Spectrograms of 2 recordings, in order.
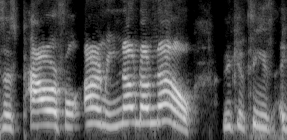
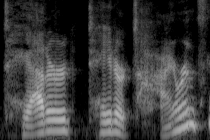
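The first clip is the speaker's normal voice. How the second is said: puzzled; 3 semitones lower, 11 dB quieter than usual. Acted. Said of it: "Lucy asks".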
